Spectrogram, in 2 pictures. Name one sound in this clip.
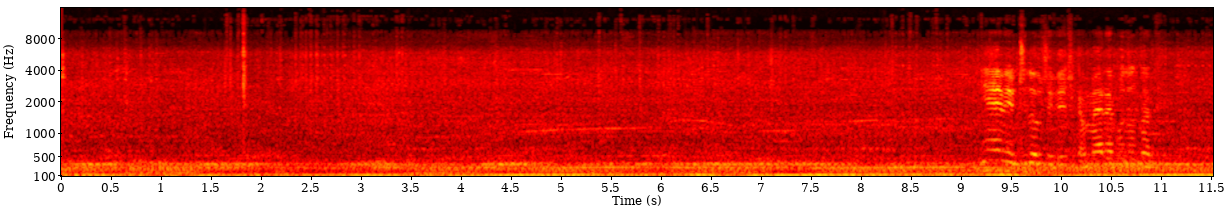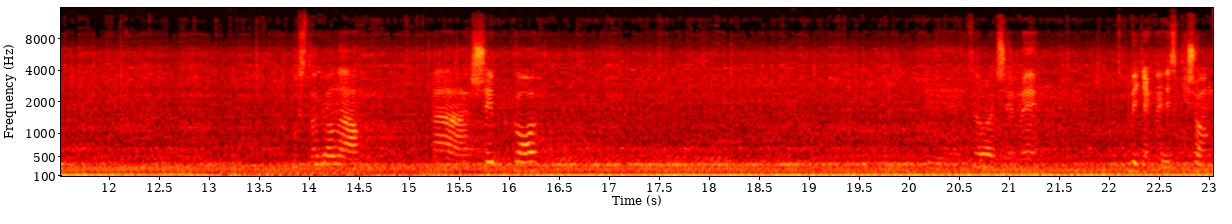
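A tractor engine drones steadily up close.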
